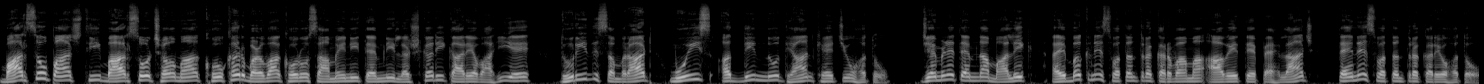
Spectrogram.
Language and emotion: Gujarati, neutral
